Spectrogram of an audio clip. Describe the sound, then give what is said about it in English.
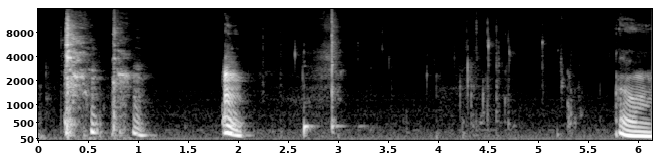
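A person drinks water, making a few soft gulping and swallowing sounds with small mouth clicks between them. The sounds are quiet overall, and a voice starts speaking right at the end. “Wait, let me just drink water.”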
